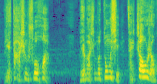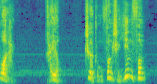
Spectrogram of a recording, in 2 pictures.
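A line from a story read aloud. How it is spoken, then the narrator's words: Soft, urgent. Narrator (Chinese): 何洛 对张广川 轻声道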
